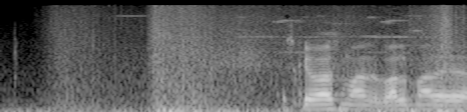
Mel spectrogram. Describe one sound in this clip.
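A magical burst whooshes loudly.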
